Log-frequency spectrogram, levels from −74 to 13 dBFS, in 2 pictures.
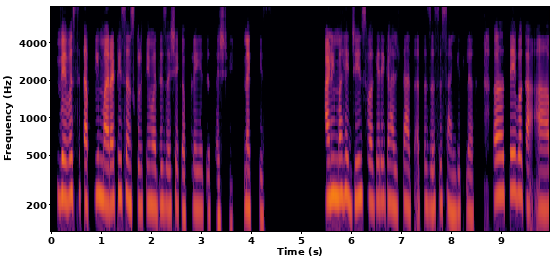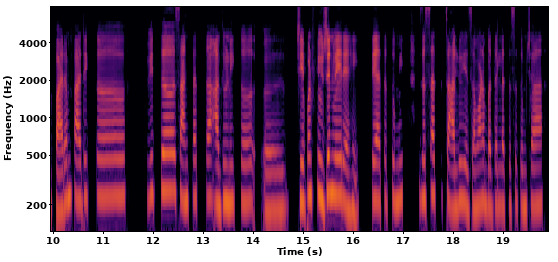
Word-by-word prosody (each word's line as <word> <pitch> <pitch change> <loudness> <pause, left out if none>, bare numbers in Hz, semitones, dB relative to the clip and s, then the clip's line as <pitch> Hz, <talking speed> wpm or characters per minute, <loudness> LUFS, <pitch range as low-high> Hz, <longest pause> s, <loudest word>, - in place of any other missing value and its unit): व्यवस्थित 230 0 +4
आपली 235 +3 0
मराठी 215 +1 +6
संस्कृतीमध्ये 200 -2 -1
जसे 190 +1 -4
कपडे 185 +2 -6
येतात 175 -3 -11
तसे. 140 -2 -6 0.3
नक्कीच. 180 -3 -1 1.2
आणि 230 +2 +8
मग 235 0 +5
हे 245 -1 +2
जीन्स 225 +3 +1
वगैरे 215 0 -3
घालतात 200 -1 -3
आता 205 - -10
जसं 195 +3 -5
सांगितलं. 175 -3 -5 0.4
अ, 240 +2 +4
ते 260 0 +5
बघा 225 -5 +1
आ 185 0 0
पारंपरिक 220 +5 +1
अ, 230 0 -1 0.5
विथ 245 +2 -5 0.3
सांगतात 225 0 0 0.2
का 230 - +2
आधुनिक 210 +1 -1
अ, 210 -3 -6 0.6
जे 215 - +6
पण 240 - +3
फ्युजन 245 +1 +6
वेअर 235 -1 +6
आहे 180 -3 -3 0.3
ते 220 - +6
आता 215 +1 0
तुम्ही 220 0 -3 0.4
जसं 225 +2 +1
आता 235 -1 -3
चालू 190 +2 +2
आहे 210 - -2
जमाना 200 +2 -1
बदलला. 195 +1 -5
तसं 195 +2 -6
तुमच्या 195 +1 -3
210 Hz, 135 wpm, -23 LUFS, 190-230 Hz, 1.2 s, आणि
